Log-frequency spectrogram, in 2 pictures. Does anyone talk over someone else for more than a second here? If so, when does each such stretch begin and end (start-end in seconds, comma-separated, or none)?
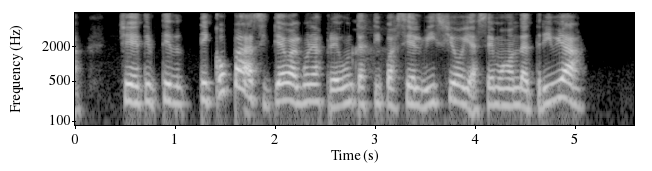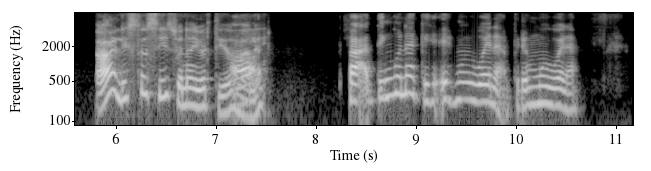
none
